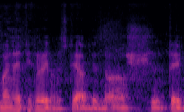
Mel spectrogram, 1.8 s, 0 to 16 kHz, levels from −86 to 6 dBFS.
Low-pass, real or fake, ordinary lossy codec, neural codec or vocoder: 14.4 kHz; fake; MP3, 96 kbps; codec, 44.1 kHz, 2.6 kbps, SNAC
